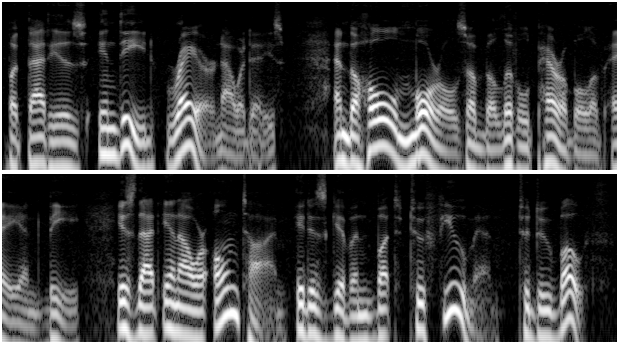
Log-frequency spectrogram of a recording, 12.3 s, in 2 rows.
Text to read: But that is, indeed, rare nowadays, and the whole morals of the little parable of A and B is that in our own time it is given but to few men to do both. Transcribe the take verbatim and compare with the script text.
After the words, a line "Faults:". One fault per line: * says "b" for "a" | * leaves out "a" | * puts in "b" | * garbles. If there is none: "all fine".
But that is, indeed, rare nowadays, and the whole morals of the little parable of A and B is that in our own time it is given but to few men to do both.
Faults:
all fine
